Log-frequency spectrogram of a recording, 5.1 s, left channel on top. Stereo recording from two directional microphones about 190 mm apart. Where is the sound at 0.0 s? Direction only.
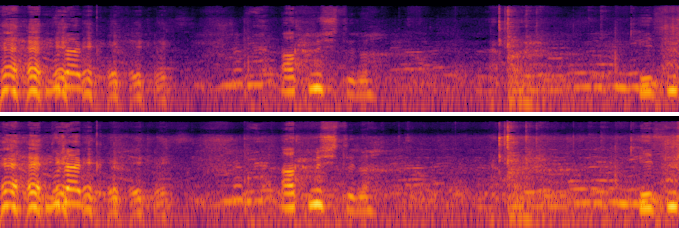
55° left (ahead or behind).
